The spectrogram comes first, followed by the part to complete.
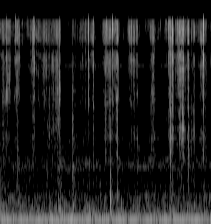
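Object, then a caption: Foam bead clay. A small, soft but solid lump of pink foam bead clay is pinched, kneaded and rubbed between fingertips. It gives quiet, dense crackling and crisp little pops with bright, sharp ticks, over a steady low hum.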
